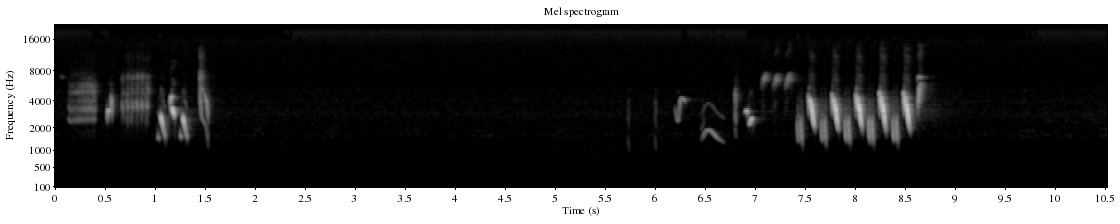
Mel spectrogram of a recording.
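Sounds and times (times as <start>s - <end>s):
common nightingale singing, Luscinia megarhynchos: 0.0s - 1.6s, 5.7s - 8.8s.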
